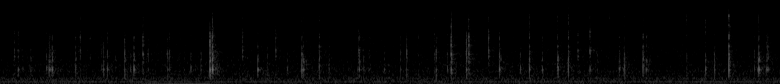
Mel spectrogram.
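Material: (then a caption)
Metal. Long pointed acrylic nails tap rapidly on the embossed squares of the lid of a closed Too Faced Chocolate Bar eyeshadow palette, a hollow metal tin lying flat on fur. About 17 quick, light, bright clicks ring briefly over a steady low hum.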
